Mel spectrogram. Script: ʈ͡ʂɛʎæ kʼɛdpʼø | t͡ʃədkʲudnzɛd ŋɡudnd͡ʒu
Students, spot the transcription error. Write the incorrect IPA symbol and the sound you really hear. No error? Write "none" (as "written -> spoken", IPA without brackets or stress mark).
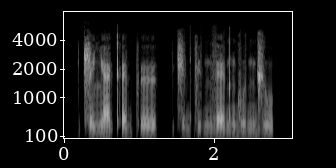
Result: none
